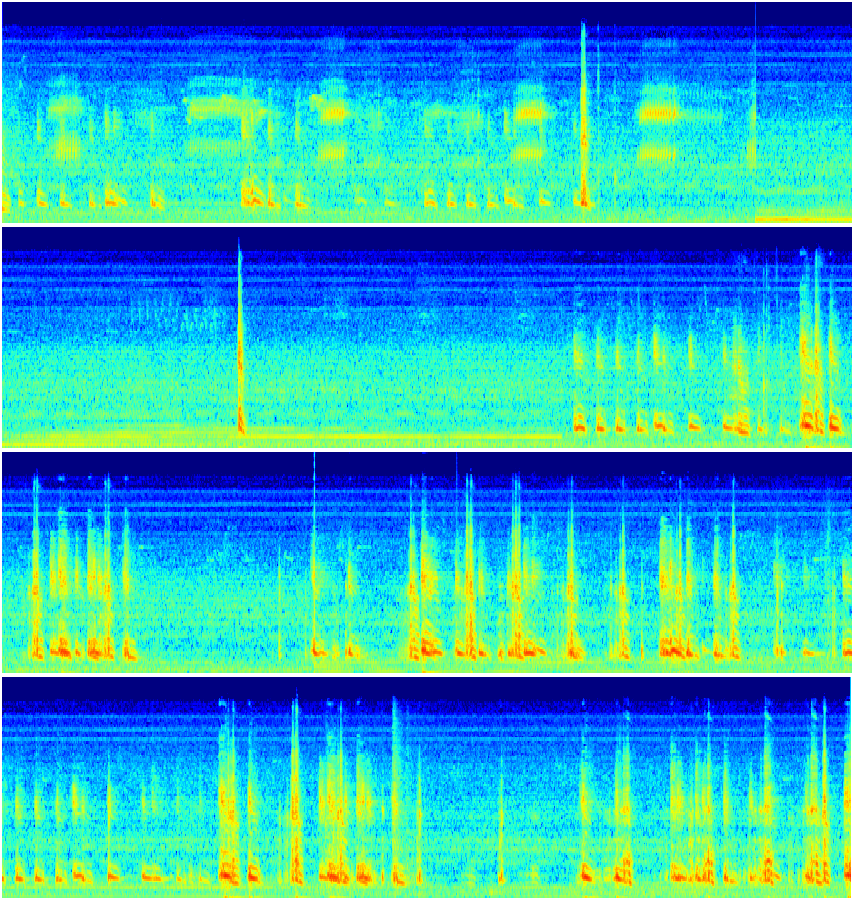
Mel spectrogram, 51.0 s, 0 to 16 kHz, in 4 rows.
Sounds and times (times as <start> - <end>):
Frog: 0.0 - 8.9, 9.5 - 11.4, 21.3 - 27.6, 29.6 - 44.6, 45.2 - 50.9.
